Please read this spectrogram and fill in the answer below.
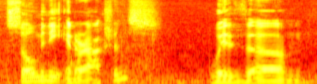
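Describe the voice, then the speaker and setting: Bright-voiced man rambling on a livestream. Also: fairly low pitch, lively intonation, takes it slowly, soft background music. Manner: rambling, repeats and reworks phrases. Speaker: game livestream host. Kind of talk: casual live stream chat.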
